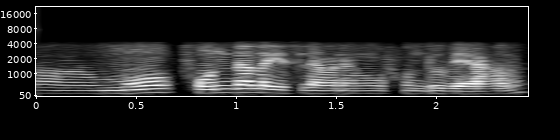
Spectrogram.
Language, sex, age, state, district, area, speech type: Assamese, male, 18-30, Assam, Dhemaji, rural, conversation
